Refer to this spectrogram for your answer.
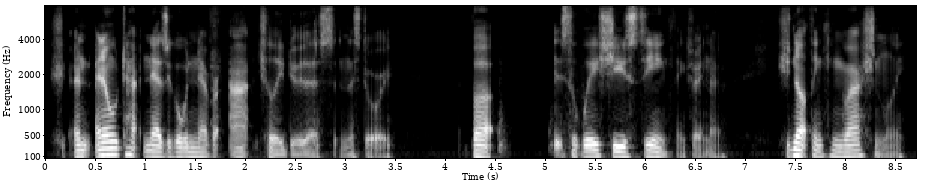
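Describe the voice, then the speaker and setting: Low-voiced man rambling through a fan story. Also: sing-song, moderate pace, gravelly, a little mellow. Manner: rambling, unscripted, self-correcting. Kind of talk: casual spoken fan story.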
